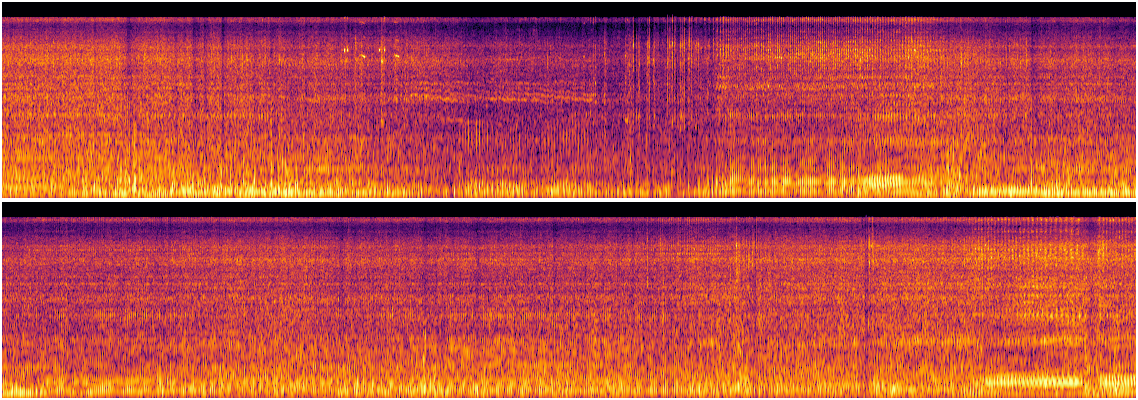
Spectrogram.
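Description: Suzuki Raider motorcycle's single-cylinder engine running at speed, revving up and shifting through the gears, with wind rushing past. The engine eases off about six seconds in, picks up with rising pitch a few seconds later, and revs up again near the end.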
